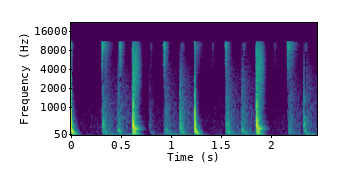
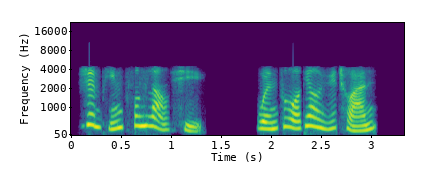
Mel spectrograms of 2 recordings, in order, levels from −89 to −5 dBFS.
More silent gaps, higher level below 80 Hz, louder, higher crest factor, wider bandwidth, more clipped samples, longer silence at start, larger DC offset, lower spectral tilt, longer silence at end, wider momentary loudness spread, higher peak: second, none vs 1.38-1.85 s; first, -50 dBFS vs -60 dBFS; second, -24 LUFS vs -15 LUFS; first, 24 dB vs 16 dB; first, 11.5 kHz vs 4.6 kHz; neither; about the same, 0 s vs 0.1 s; neither; second, -5.5 dB/octave vs -9 dB/octave; second, 0.1 s vs 0.3 s; first, 16 LU vs 8 LU; about the same, -2 dBFS vs 0 dBFS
